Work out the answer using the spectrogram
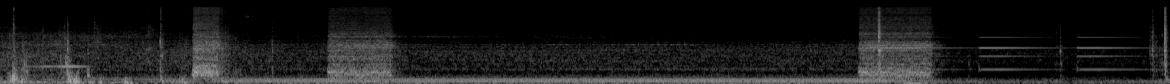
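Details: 2009 Acura MDX at idle after several minutes idling, at night: loud sharp hissing bursts of half a second to a second from the engine over a low idle hum; cause unknown.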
